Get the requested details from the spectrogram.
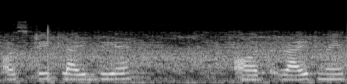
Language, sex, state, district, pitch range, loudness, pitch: Hindi, female, Chhattisgarh, Raipur, 225-255 Hz, -15 LUFS, 240 Hz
